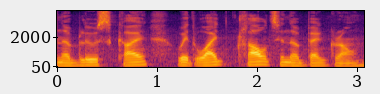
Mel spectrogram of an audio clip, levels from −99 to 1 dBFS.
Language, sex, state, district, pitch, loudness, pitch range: English, male, Nagaland, Kohima, 105 Hz, -19 LUFS, 95-110 Hz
